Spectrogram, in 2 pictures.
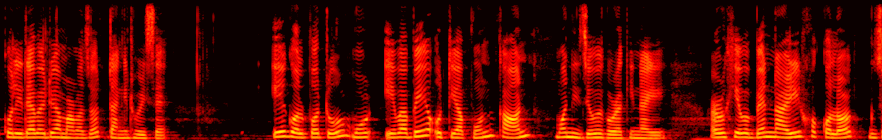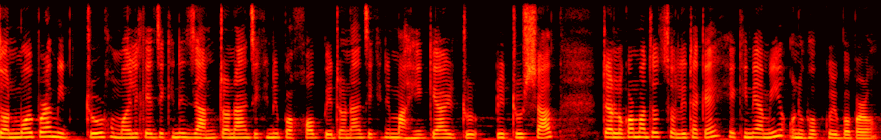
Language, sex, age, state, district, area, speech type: Assamese, female, 18-30, Assam, Majuli, urban, spontaneous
